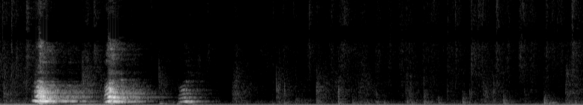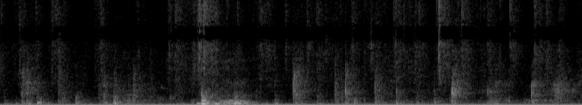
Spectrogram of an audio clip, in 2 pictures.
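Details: Basset Hounds at Easter, playing with a huge Mr. Peeps toy indoors: two loud, sharp barks in quick succession open the moment, then a softer third bark, followed by quiet room noise and faint rustling.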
